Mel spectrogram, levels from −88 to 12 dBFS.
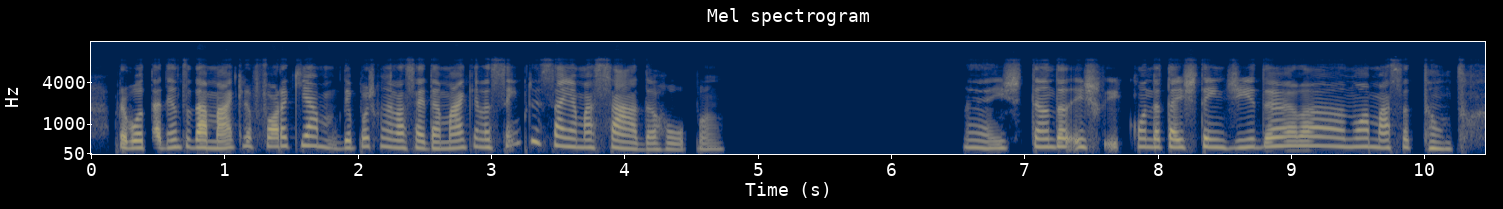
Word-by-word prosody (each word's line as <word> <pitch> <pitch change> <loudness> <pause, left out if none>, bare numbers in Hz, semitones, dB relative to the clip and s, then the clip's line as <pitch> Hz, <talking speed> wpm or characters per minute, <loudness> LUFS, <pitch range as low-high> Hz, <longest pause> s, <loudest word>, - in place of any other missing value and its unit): pra - - +1
botar 235 0 +2
dentro 255 +2 -3
da 120 - +8
máquina", 120 +5 +1
fora 280 +1 +2
que 315 - -5
a 305 - +6
m 245 -5 -8
depois 235 +5 -2
quando 275 -3 -4
ela 235 -1 +2
sai 225 0 0
da 215 0 0
máquina, 240 +4 0
ela - - -1
sempre 405 - -4
sai 305 -6 +2
amassada, 230 -6 +1
a - - -2
roupa. 180 - -9 1.8
Né, 235 -3 -4
estanda 265 +3 +1
is 255 0 -1
e 350 -1 -7
quando 265 -1 -2
tá 255 0 +3
estendida 250 - -1
ela, 155 - +2
não 270 +1 -2
amassa 255 -1 -1
tanto. 220 -4 -6
245 Hz, 185 wpm, -26 LUFS, 220-270 Hz, 1.8 s, da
